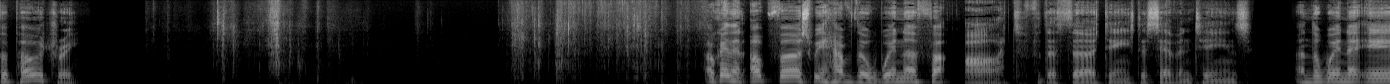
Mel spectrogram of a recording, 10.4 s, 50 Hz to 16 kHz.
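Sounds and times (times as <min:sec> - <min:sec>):
speech: 0:00.0 - 0:00.7, 0:05.3 - 0:10.4
paper envelope being torn open: 0:01.2 - 0:05.4.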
